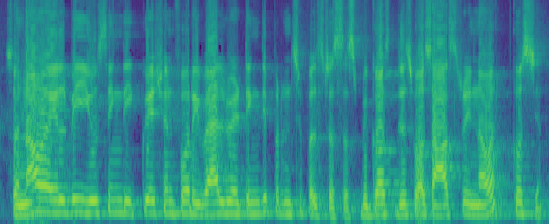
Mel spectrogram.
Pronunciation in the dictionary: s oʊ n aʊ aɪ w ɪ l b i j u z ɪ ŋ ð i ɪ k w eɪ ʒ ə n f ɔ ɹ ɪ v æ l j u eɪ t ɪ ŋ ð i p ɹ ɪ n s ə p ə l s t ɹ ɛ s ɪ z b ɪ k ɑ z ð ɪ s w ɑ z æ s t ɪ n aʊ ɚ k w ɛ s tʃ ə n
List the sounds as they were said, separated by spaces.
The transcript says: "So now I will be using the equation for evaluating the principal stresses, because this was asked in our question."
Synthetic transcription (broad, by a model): s oʊ n aʊ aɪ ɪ l b i j u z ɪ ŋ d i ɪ k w eɪ ʃ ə n f ɔ ɹ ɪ v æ l j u eɪ t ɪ ŋ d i p ɹ ɪ n s ə p ə l s t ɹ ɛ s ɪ s b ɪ k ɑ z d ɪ s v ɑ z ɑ s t ɪ n aʊ ɚ k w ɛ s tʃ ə n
